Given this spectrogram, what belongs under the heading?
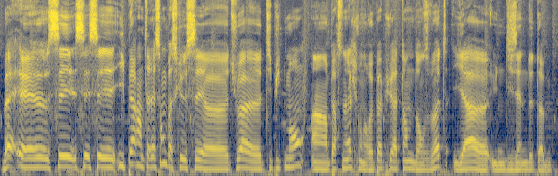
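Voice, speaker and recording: A man's voice: on the high side, fairly even intonation, moderate pace, hardly any pauses, soft background music. A young man discussing manga on a podcast panel, talking with frequent hesitations and restarts. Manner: hesitant, many fillers and restarts.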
